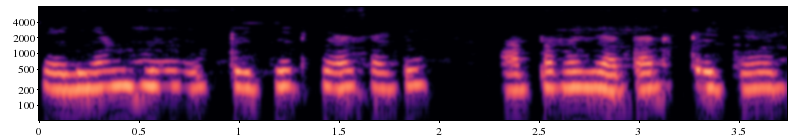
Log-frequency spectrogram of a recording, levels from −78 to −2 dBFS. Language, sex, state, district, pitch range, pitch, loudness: Marathi, female, Maharashtra, Nagpur, 210-230 Hz, 220 Hz, -25 LUFS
